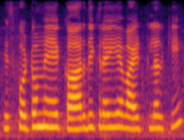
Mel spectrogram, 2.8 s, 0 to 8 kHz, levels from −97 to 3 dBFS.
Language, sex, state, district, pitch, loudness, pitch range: Hindi, female, Uttar Pradesh, Lucknow, 275 Hz, -14 LUFS, 255-285 Hz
